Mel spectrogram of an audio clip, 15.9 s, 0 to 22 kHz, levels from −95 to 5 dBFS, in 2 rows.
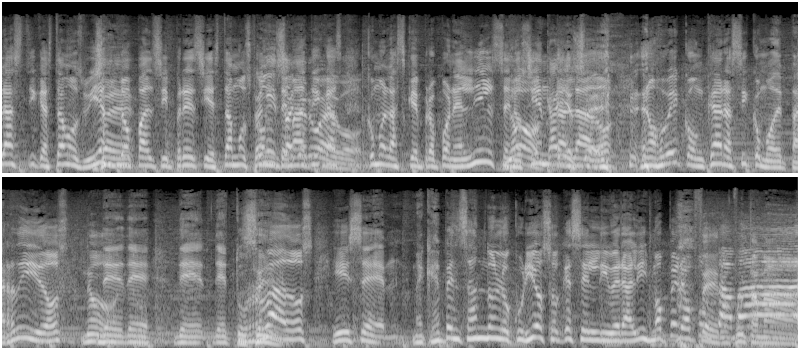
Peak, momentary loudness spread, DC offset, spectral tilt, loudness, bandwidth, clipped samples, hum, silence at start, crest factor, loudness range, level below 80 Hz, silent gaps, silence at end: -2 dBFS; 6 LU; under 0.1%; -4.5 dB/octave; -14 LUFS; 16.5 kHz; under 0.1%; none; 0 s; 12 dB; 2 LU; -36 dBFS; none; 0 s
